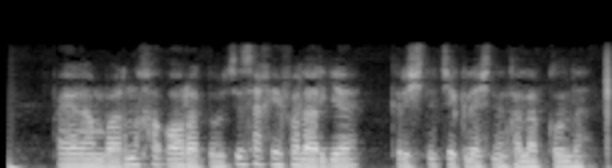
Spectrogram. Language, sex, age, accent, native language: Uzbek, male, 18-24, Toshkent viloyati, Uzbek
